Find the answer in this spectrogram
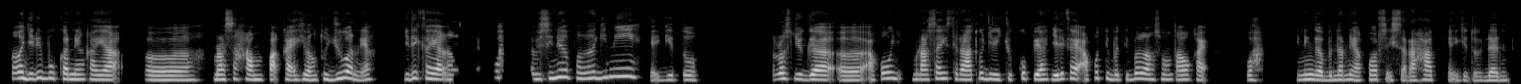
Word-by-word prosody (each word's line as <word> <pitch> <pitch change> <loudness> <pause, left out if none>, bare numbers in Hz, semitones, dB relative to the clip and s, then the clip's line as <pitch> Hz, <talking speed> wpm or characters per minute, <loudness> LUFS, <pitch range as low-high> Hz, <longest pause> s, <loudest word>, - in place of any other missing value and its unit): heeh, 290 - +5
jadi 255 +4 +2
bukan 260 -3 +2
yang 235 - -2
kayak, 220 -2 +3 0.3
eee, 205 -1 +2 0.3
merasa 230 +2 +2
hampa 225 -1 +2
kayak 220 -3 +2
hilang 215 -2 +1
tujuan 255 +5 +3
ya, 230 - 0 0.4
jadi 270 +5 0
kayak 255 -4 +5
ngerasa, 225 +11 -10 0.2
"Wah 315 - -6 0.3
habis 240 -1 -2
ini 305 +4 +5
apa 305 -4 -6
lagi 285 +2 +1
nih?" 375 0 +2
kayak - - -7
gitu, 215 +1 -7 0.8
terus 260 +4 +1
juga, 225 -2 +4
eee, 200 0 +2
aku 265 - -6 0.3
merasa 230 +2 0
istirahatku 245 -1 +1
jadi 240 -1 +1
cukup 255 +4 -5
ya 230 0 +6
jadi 220 +3 +2
kayak 255 -1 +2
aku 290 - -7
tiba-tiba 225 0 -2
langsung 235 -1 0
tahu 220 +1 +1
kayak, 210 -3 -1 0.4
"Wah 215 - -3 0.4
ini 220 - -2
nggak 210 -3 +3
bener 210 +1 0
nih 225 - +1
aku 220 +3 -1
harus 220 - -12
istirahat." 210 +3 -1
kayak - - -9
gitu 180 0 -8
dan, 190 +1 -1
225 Hz, 195 wpm, -22 LUFS, 215-255 Hz, 0.8 s, ya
